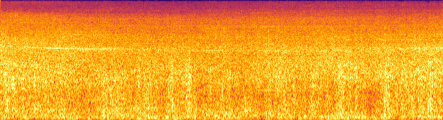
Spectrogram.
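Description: Wind buffets loudly against a microphone on a moving scooter.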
